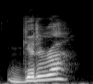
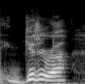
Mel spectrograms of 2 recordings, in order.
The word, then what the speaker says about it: Ghidorah: I pronounce this Ghidorah.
